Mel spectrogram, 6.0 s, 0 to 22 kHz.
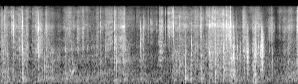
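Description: An open glossy-paper AVON catalog (the 4/2019 issue), turned to the clothing section, is rubbed with fingertips, and then fingers with red nails lift and flip its pages. The result is a steady stream of soft, bright, crisp rustles and crinkles with many quick flicks. There is almost no low end.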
